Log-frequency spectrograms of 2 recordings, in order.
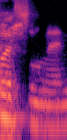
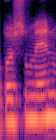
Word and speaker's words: Buschelman: Buschelman, yep. Your time starts now. All right, thank you. My name is Dr. Buschelman, which is spelled APRILBUSCHELMAN.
